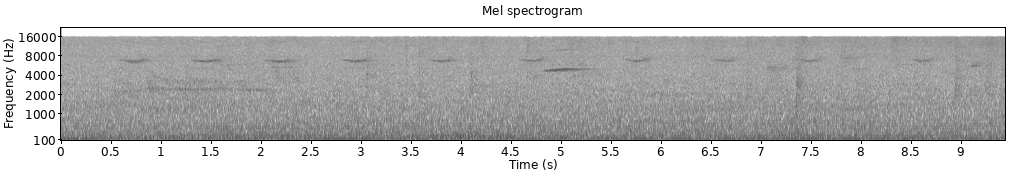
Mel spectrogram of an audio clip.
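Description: A small bird giving a short, high chirp over and over, about once a second, over a low steady hum.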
